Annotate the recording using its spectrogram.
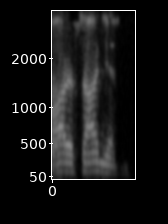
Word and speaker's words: Adesanya: Adesanya and Alex. – Israel Adesanya.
